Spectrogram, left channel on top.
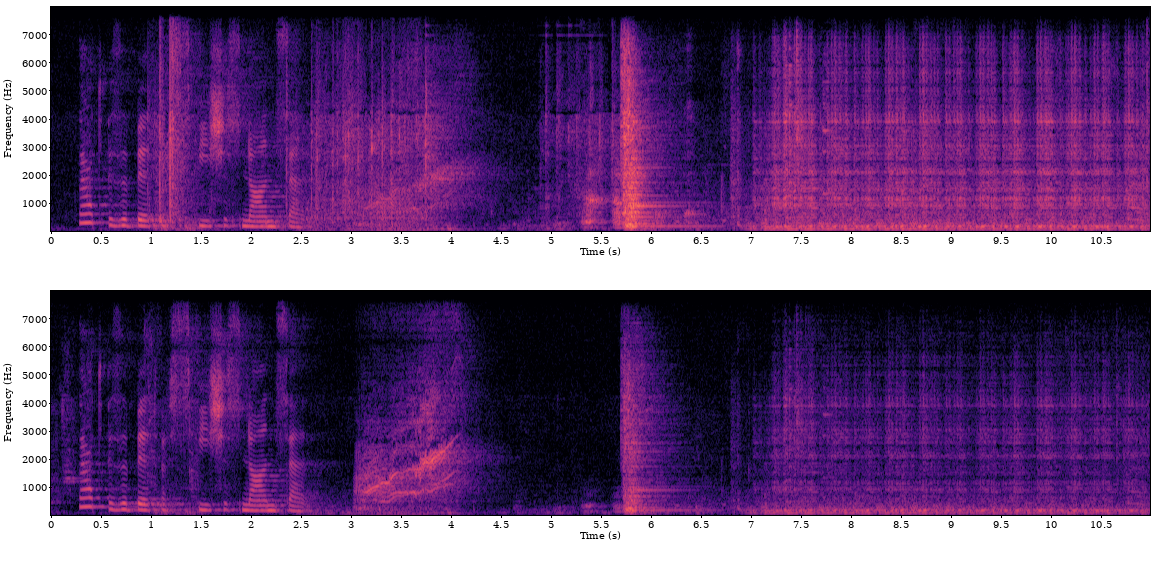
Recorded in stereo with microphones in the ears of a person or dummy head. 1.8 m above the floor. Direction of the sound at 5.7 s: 50° left (ahead or behind).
